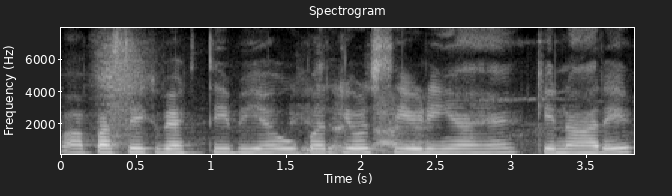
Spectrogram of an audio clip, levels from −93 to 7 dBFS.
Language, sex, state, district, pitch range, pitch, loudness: Hindi, female, Punjab, Pathankot, 225-235 Hz, 230 Hz, -19 LUFS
